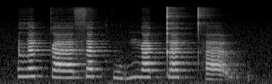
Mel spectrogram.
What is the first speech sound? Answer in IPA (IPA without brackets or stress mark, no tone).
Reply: l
